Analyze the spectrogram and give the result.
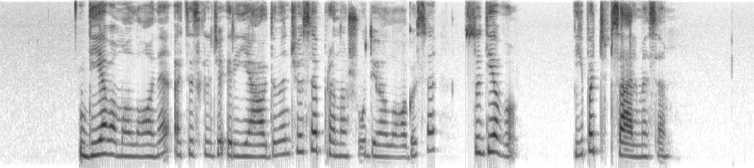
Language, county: Lithuanian, Vilnius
